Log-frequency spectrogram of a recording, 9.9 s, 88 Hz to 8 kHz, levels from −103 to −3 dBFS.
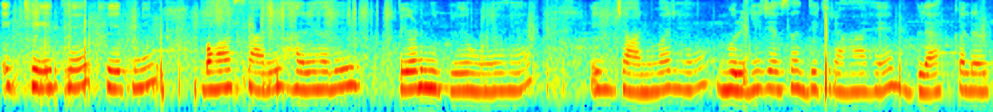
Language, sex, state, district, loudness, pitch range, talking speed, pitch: Hindi, female, Uttar Pradesh, Muzaffarnagar, -24 LUFS, 215-245 Hz, 140 wpm, 230 Hz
